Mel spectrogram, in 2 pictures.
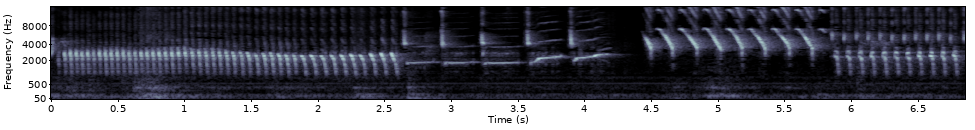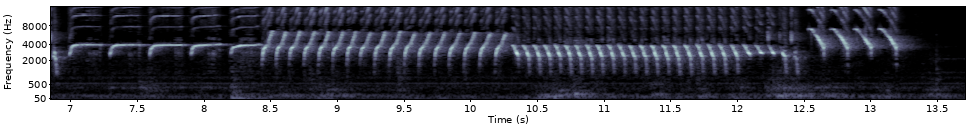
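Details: White canary singing a continuous song of rapid repeated trills and rolls, changing phrase every one to two seconds, high and bright with buzzy and whistled sections, with a brief pause after four seconds.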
